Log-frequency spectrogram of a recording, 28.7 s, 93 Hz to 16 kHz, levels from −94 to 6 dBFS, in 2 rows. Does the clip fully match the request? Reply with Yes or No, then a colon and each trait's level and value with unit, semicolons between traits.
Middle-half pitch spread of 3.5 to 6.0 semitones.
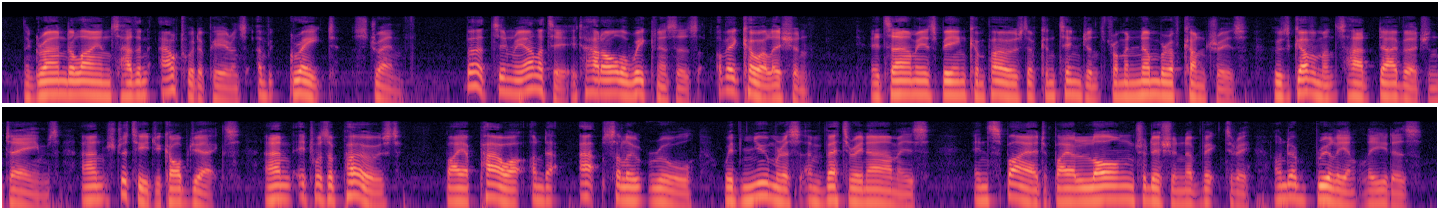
Yes: average, 4.0 semitones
